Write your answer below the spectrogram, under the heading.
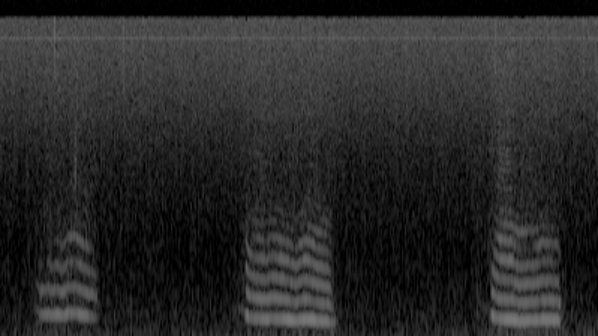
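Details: Sleeping pet cat named Fırfır snoring like a human indoors: three tonal, slightly falling humming snores, each about a second long, repeating roughly every three seconds with quiet pauses between.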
